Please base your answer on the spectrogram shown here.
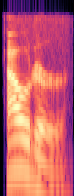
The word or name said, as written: outer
